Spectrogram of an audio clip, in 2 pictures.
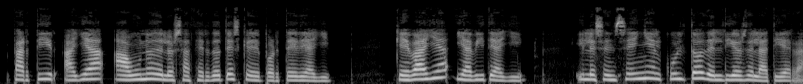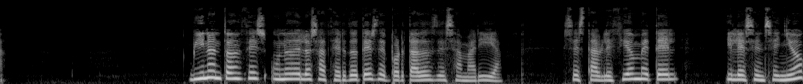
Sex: female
